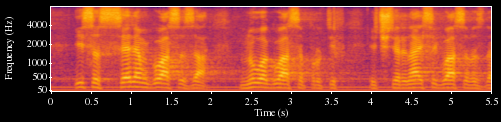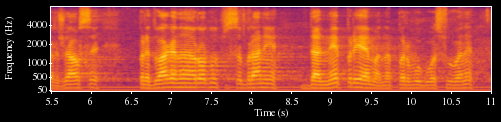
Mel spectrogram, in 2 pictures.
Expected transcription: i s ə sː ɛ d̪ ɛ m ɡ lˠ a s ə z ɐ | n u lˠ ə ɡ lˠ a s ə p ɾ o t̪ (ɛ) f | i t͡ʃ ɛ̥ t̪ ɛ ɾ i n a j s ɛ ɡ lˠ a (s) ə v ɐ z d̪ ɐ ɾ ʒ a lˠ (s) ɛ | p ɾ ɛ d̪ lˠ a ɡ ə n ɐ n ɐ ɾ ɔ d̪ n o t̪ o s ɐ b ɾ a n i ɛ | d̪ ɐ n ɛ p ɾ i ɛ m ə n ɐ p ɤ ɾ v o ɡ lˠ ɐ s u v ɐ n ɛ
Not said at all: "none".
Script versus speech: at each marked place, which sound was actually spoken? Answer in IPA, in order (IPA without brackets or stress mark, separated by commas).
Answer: i, s, s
